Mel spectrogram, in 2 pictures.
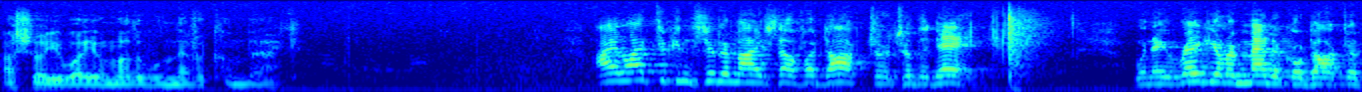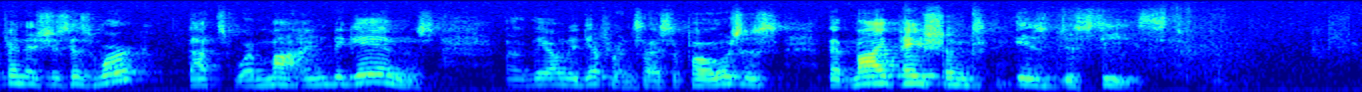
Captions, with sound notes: I'll show you why your mother will never come back. - I like to consider myself a doctor to the dead. (glove snaps) When a regular medical doctor finishes his work, that's where mine begins. Ah, the only difference, I suppose, is that my patient is deceased.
